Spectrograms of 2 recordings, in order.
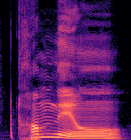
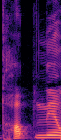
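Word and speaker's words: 덥네요: এরপর রয়েছে নমু মানে খুব, থমনেও গরম লাগছে, খুব গরম লাগছে। এখানে কিন্তু উচ্চারণ থপনে উচ্চারিত হবে না, থমনে উচ্চারিত হবে, মানে বিয়োগের পর নিয়ন থাকলে সেটা ম উচ্চারিত হয়।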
